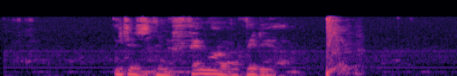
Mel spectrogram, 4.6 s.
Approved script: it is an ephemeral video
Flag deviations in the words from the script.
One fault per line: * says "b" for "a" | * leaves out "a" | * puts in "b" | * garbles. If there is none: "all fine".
all fine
